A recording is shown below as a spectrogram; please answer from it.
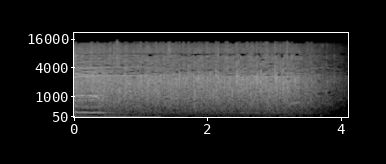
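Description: Concert audience applauding, as the band's last held note and bass die away in the first second or so; the applause fades out near the end.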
